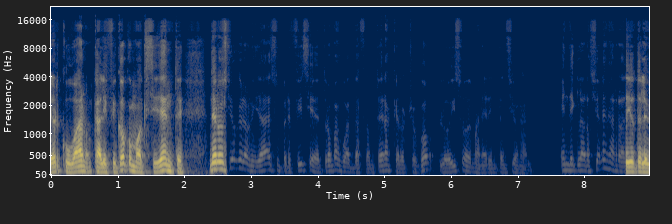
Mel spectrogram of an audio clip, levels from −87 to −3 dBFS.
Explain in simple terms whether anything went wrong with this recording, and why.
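One channel inverted, from about 2.63 s to 8.63 s: at that point the speech suddenly drops to a faint trace and stays that way for six seconds. The likely cause is that one side of the stereo recording was flipped upside down. When both sides are combined into a single channel, the flipped side cancels the matching sound on the other side, so the centred voice almost disappears and only the small differences between the two sides remain.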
